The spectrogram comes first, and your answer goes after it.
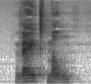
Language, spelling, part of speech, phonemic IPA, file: Dutch, weidman, noun, /ˈwɛitmɑn/, Nl-weidman.ogg
- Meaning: hunter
